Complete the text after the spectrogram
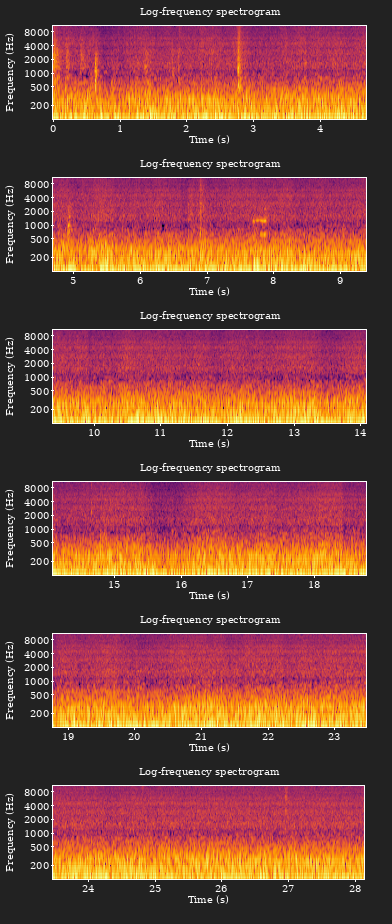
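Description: An airliner's engines rumble steadily as the plane taxis, heard from inside the cabin.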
